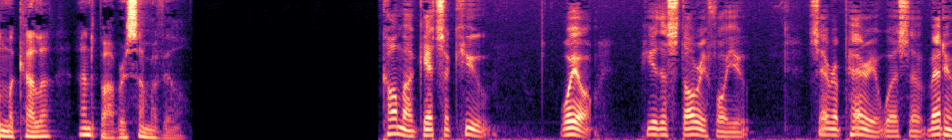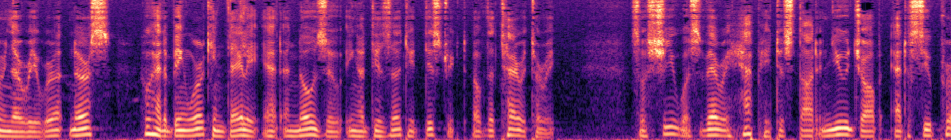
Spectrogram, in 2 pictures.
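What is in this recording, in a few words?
jiangsu, dialects of English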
